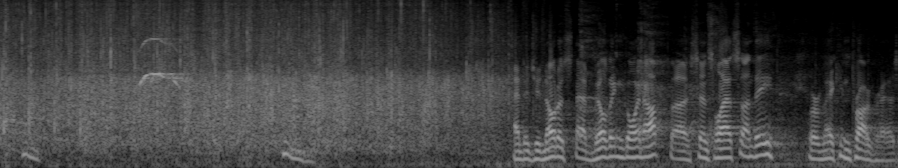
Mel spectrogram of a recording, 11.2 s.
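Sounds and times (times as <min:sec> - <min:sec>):
crowd applauding: 0:00.0 - 0:06.6
brief tonal whistles or cheers: 0:01.7 - 0:02.5
speech: 0:06.4 - 0:11.2.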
